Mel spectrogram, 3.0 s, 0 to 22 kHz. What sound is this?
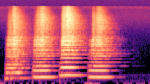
horn stopped staccato A3 C4 F4
The "stopped horn" sound produced by blocking off the bell with the right hand. Four short notes are produced; A3, C4, F4 and C4. Recorded with a Zoom h4n placed about a metre behind the bell.
a3, brass, c4, horn, muted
